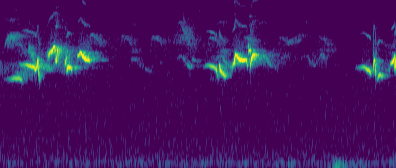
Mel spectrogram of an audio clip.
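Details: High, jumbled chirps and squeaky twitters from birds outdoors, in three bursts with brief gaps, above a soft low background hum.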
